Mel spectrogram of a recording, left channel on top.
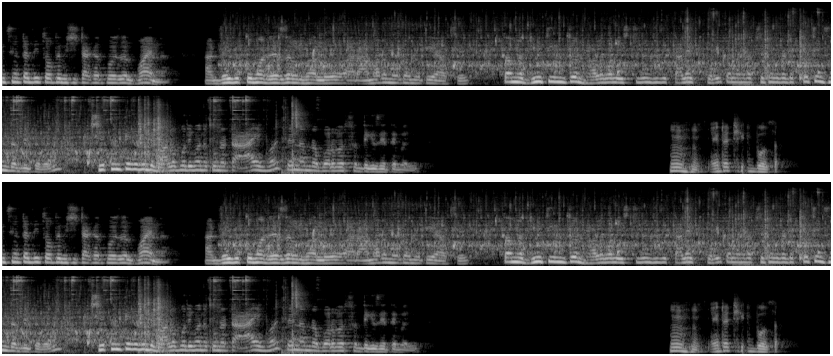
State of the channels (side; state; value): both; identical; correlation 1.00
